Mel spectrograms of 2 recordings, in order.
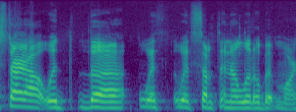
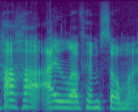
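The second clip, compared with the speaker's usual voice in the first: ordinary talk, nothing marked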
